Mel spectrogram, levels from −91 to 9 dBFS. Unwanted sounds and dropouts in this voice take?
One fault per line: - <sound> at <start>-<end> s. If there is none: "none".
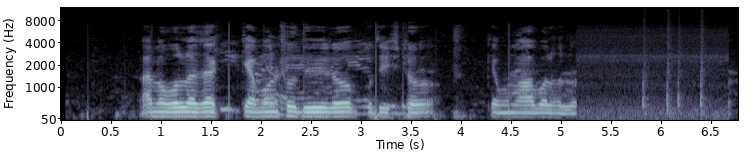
- thud at 5.8-6.5 s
